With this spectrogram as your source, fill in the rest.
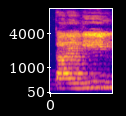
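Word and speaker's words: ptyalin: salivary amylase है, और आप इसको टाइलिन के रूप में भी जानते हैं। यहाँ पी साइलेंट है।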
